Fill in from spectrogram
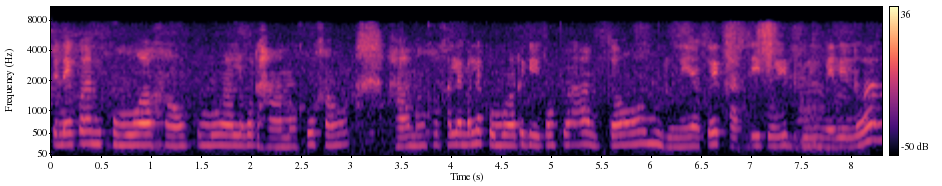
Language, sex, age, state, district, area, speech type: Assamese, female, 30-45, Assam, Morigaon, rural, spontaneous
